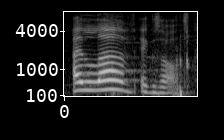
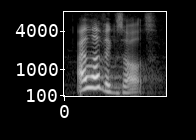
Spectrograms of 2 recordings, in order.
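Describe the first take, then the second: First: Tender repeat. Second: Louder, punch the word love; emphatic declaration. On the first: Preacher repeats her love for the church: slow, tender, sincere. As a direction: let it land gently, slowly. Repeats the line softer and slower. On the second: Preacher tells the congregation she loves Exalt: a loud emphatic declaration. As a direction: say it out to the whole room. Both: Real, not acted.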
